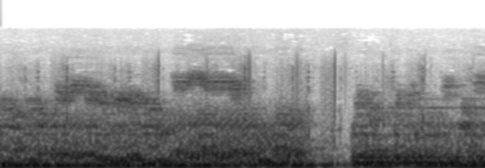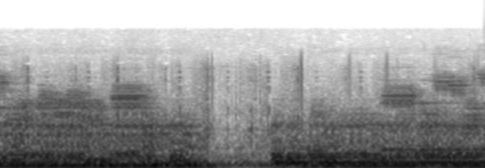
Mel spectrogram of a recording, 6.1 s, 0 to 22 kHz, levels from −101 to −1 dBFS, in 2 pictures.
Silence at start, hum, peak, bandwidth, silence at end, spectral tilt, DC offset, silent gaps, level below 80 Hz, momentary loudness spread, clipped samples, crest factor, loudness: 0 s; none; 0 dBFS; 4.8 kHz; 0 s; -10 dB/octave; under 0.1%; none; -14 dBFS; 3 LU; under 0.1%; 10 dB; -11 LUFS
